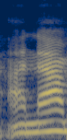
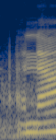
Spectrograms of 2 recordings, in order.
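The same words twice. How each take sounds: First: अना with the final vowel short; अना with no stretch on the ending; correct short reading. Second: अना with a long final आ; अना ending on a stretched vowel; wrongly lengthened. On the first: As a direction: keep the ना of अना brief. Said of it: "बोलकर ही पढ़ना". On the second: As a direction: drag the ना of अना, the mistake to avoid. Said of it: "अना नहीं पढ़ना". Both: Shown as a demonstration.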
